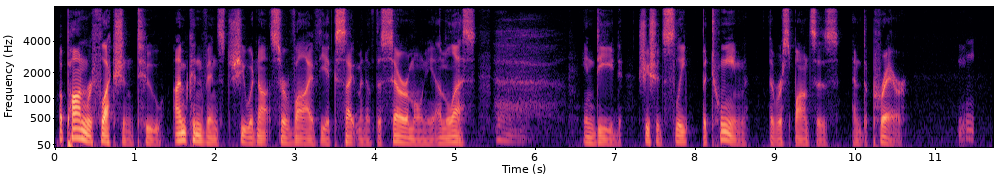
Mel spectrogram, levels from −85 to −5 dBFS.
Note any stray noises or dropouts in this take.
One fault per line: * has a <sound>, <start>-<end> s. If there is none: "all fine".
* has a sigh, 5.5-6.4 s
* has a laugh, 11.3-11.5 s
